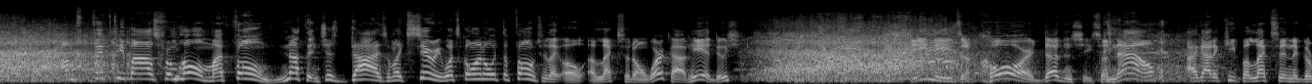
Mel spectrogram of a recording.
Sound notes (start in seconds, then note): 7.4 laughter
